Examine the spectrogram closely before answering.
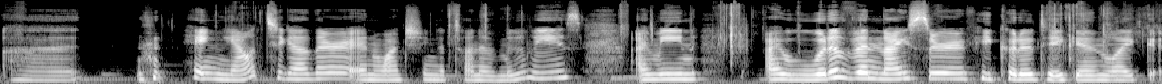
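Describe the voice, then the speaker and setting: A young woman chatting casually while she journals, rambling with many fillers and sometimes dropping into a soft half-whisper, her voice still a little phlegmy from a cold. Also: on the high side. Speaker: journaling vlogger.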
